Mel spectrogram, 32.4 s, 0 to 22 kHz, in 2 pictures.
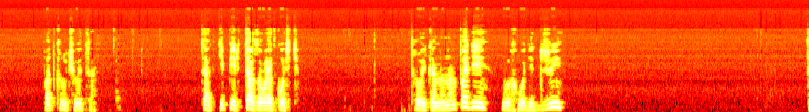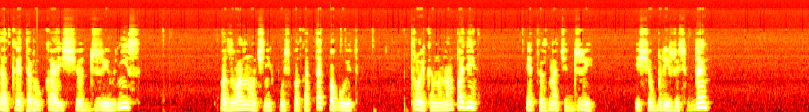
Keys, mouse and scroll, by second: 2.2 middle click, 2.4 middle click, 5.0 middle click, 5.7-6.7 scroll up 2, 6.7 click, 6.7-7.9 scroll up 1, 8.0 KP_3, 8.7-9.6 scroll down 2, 10.1 g, 16.2 click, 17.3 g, 22.4 click, 22.4 middle click, 23.1 middle click, 24.2 KP_3, 25.5 click, 27.0 g.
